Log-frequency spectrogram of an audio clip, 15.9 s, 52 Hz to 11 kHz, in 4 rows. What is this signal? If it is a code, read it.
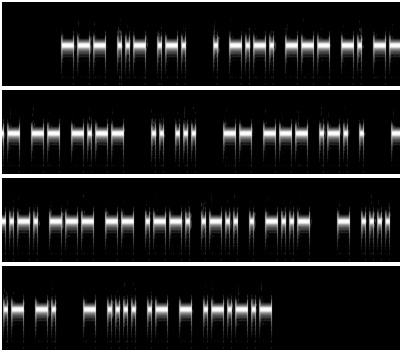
Morse code, heard as a keyed tone, about 30 wpm, 700 Hz. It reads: OUR ECONOMY IS MORE COMPLEX THAN THAT.
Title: Sentences from Top 1000 Words - Review Part 6 - 30wpm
